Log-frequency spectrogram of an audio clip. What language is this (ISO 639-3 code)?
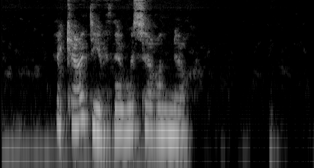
kab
